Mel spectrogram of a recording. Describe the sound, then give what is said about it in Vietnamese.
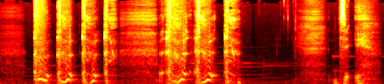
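Harsh, dry coughing comes in quick bursts, two tight clusters of several coughs each, followed by a pause and a few fainter coughs. “Có tiếng ho khủ khủ vang lên, rồi tiếng thì thào:”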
